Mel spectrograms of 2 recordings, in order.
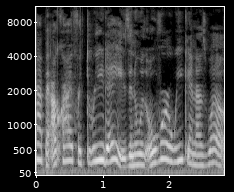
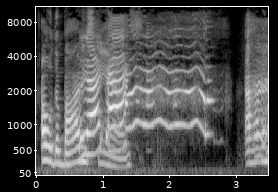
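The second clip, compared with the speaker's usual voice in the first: laughing; 7 dB louder than usual. Real, not acted. Remembers topic while laughing.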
